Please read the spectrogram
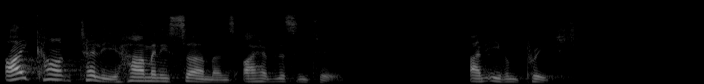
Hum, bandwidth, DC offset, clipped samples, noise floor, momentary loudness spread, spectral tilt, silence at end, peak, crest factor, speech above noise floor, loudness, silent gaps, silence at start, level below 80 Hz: none; 11.5 kHz; under 0.1%; under 0.1%; -86 dBFS; 17 LU; -4.5 dB/octave; 1.3 s; -20 dBFS; 22 dB; 45 dB; -42 LUFS; none; 0.05 s; under -90 dBFS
